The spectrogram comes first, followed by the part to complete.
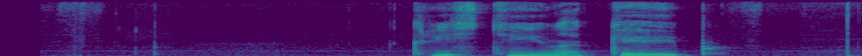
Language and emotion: Russian, sad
